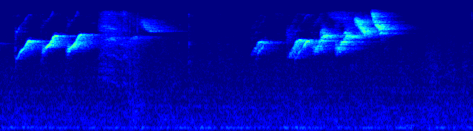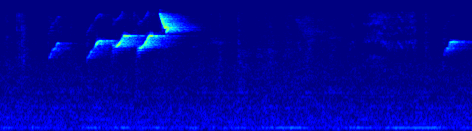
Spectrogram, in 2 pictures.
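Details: Coleiro (Double-collared seedeater), a male with his female, singing three short phrases of quick, bright notes that climb stepwise in pitch, each phrase about a second long with pauses between; faint low hum beneath.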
